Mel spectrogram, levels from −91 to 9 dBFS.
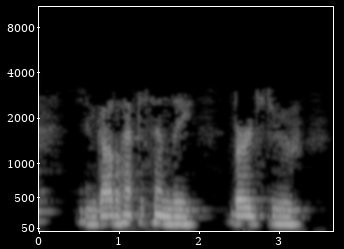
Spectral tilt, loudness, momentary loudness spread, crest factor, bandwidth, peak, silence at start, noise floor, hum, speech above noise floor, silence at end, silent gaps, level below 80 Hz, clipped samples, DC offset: -12.5 dB/octave; -30 LUFS; 17 LU; 16 dB; 3.2 kHz; -14 dBFS; 0 s; -53 dBFS; none; 24 dB; 0.4 s; none; -68 dBFS; under 0.1%; under 0.1%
